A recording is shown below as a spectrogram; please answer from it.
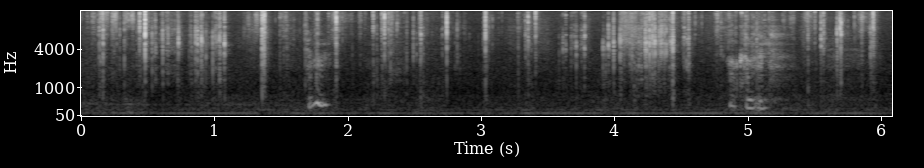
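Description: Clear plastic packaging crinkling and rustling, with scattered sharp clicks, as a nail stamping plate is worked out of its plastic sleeve and card backing.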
